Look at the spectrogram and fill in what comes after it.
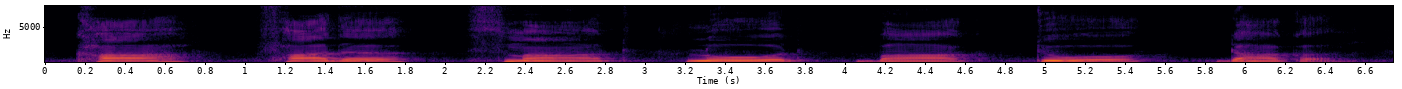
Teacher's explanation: This dialect maintains a non-rhoticity, just like in New York accent.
